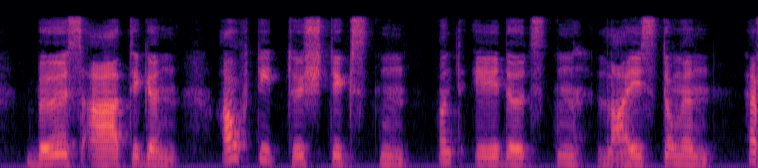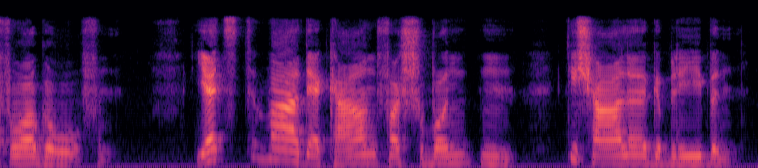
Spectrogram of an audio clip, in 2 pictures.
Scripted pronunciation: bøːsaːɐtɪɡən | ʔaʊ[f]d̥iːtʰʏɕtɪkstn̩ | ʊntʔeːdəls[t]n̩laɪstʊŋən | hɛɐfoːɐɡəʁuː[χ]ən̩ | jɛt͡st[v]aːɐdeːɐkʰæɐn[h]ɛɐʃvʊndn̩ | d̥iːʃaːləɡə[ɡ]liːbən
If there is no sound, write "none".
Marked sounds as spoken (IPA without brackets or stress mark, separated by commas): x, t, f, v, f, b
